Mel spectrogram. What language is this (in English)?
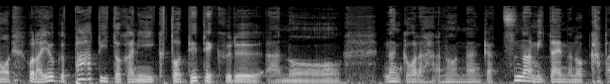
Japanese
